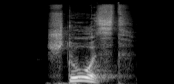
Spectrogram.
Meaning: inflection of stoßen: 1. second-person plural present 2. plural imperative
- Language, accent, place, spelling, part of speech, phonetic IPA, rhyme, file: German, Germany, Berlin, stoßt, verb, [ʃtoːst], -oːst, De-stoßt.ogg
